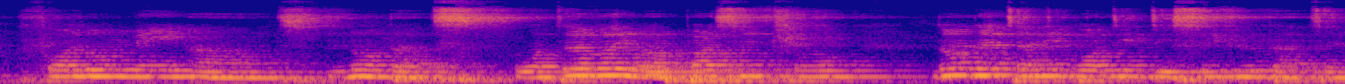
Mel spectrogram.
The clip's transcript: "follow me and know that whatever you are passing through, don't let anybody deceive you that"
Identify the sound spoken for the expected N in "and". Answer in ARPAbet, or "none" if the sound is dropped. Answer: N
